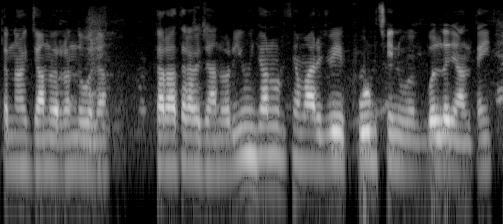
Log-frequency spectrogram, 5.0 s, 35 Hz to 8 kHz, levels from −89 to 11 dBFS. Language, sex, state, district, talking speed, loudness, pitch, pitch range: Garhwali, male, Uttarakhand, Uttarkashi, 190 wpm, -17 LUFS, 145 Hz, 140-165 Hz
